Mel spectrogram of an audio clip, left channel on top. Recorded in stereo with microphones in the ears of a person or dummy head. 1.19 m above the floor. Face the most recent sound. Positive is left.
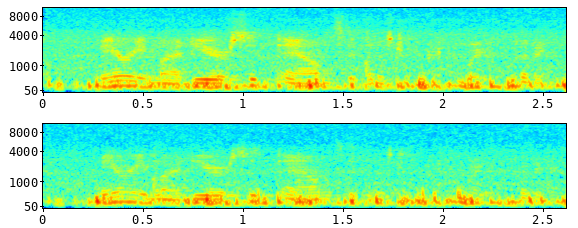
turn(degrees=30)  # may be behind; listen again after turning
